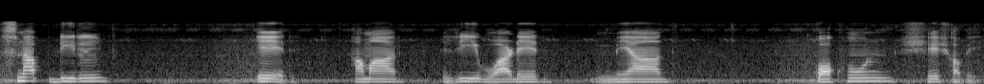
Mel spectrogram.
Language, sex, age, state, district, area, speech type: Bengali, male, 45-60, West Bengal, Howrah, urban, read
